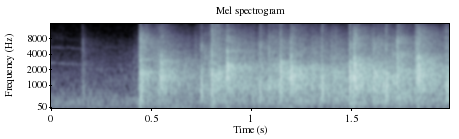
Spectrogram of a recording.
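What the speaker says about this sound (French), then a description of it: "On peut également les applaudir." Applause at a graduation ceremony for an ESIPS health school in Thiès, honoring trained medical delegates: after a near-silent start the clapping breaks out suddenly, loud and close, and continues as a dense, lively patter.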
